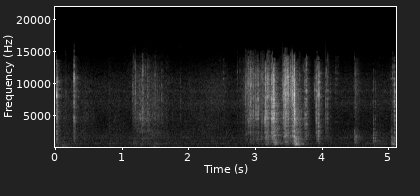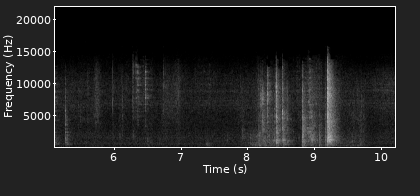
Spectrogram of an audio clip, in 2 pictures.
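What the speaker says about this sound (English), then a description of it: "I'm going to take my chef's knife, and I'm just going to cut it into 4ths." A chef's knife quarters a potato, giving clusters of crisp, close taps and clicks in two bursts with quieter gaps between them.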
